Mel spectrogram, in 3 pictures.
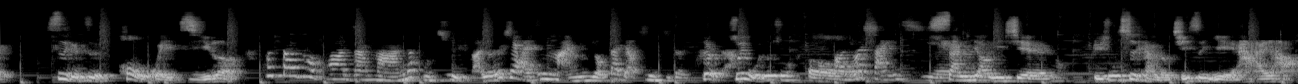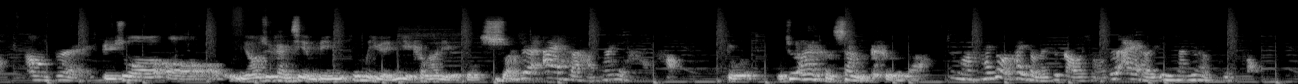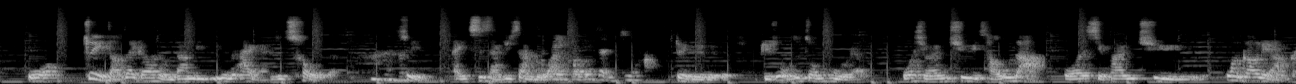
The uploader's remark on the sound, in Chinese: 因器材調修.錄音檔案音質不甚完美.請見諒.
